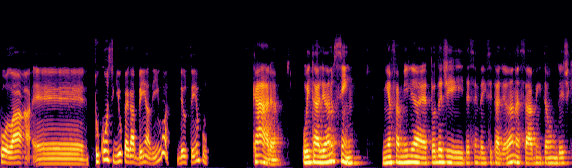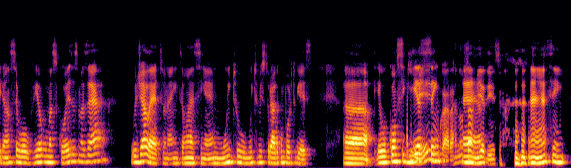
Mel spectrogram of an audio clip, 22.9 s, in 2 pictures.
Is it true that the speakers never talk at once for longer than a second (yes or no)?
no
